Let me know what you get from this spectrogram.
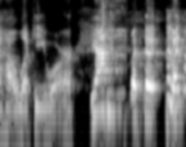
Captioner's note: laughs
